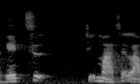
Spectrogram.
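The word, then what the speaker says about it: 月: À, chữ nguyệt có cách đọc là gatsu và getsu, nhưng mà trong trường hợp ghép âm ấy nó đọc là getsu.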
